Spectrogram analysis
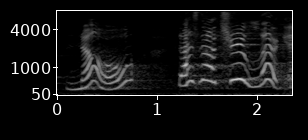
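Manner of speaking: high, loud mock contradiction; insistent correcting. Correcting her sister after googling it, mock insistent.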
